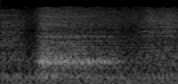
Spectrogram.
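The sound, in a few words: heavy breathing of pregnant woman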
